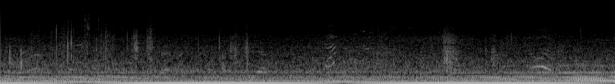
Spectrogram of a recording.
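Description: Background music with a low, sustained drone, under the sound of people's voices.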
